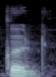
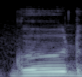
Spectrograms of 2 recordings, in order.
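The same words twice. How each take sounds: First: গুড with a short, quick vowel; short GOOD. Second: গুড with a long, stretched oo; drawn-out GOOD. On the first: Teacher correcting the long vowel, short গুড. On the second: Teacher showing what not to say, overlong গুড. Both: Shown as a demonstration. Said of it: "গুড বলবো না".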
